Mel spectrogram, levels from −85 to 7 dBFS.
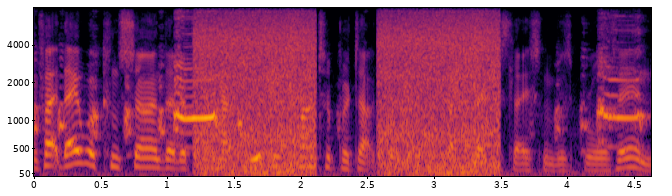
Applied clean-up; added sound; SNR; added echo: none; Chicken, rooster + Ocean / Boat, Water vehicle; -3 dB; none.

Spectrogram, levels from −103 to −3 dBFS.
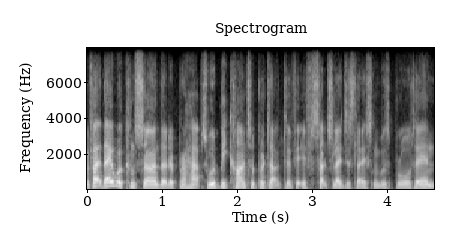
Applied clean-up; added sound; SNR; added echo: none; none; none; none.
